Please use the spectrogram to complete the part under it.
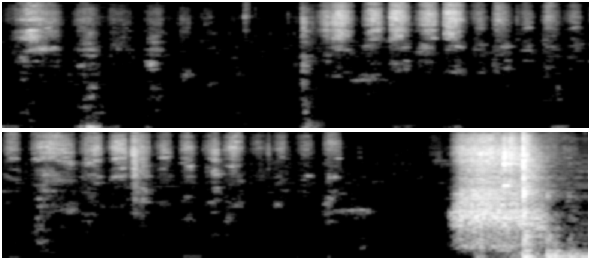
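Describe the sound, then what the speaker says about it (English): Chalk powder being erased from black paper: a few light scattered rubs, then a loud, close, rasping scrub at the end, with no voices. "So I'm going to kind of try to erase it."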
